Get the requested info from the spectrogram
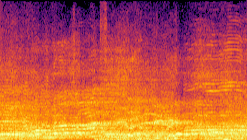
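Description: Speech: a woman talking into a microphone, with crowd chatter behind her.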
